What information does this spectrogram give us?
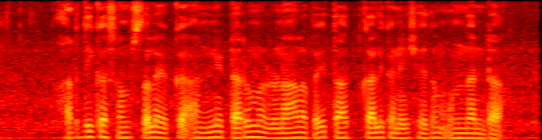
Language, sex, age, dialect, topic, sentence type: Telugu, male, 25-30, Central/Coastal, banking, statement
